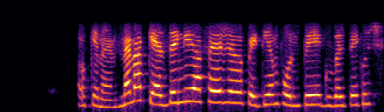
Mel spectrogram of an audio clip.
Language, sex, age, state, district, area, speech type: Hindi, female, 30-45, Madhya Pradesh, Balaghat, rural, conversation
